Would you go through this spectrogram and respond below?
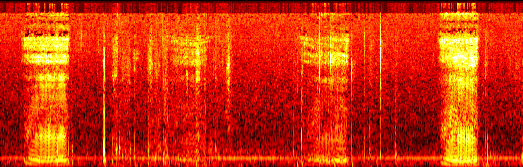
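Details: Female pug puppy asleep after a busy morning of play, snoring: three rattling, snorting snores each under a second, over a steady background hum.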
